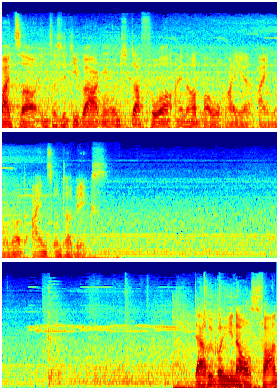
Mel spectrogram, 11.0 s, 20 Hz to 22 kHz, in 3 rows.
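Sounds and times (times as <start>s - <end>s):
faint low train hum: 0.0s - 11.0s
high door warning beep: 7.7s - 9.9s.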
